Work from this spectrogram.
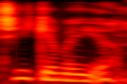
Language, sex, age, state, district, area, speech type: Hindi, female, 18-30, Madhya Pradesh, Jabalpur, urban, spontaneous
